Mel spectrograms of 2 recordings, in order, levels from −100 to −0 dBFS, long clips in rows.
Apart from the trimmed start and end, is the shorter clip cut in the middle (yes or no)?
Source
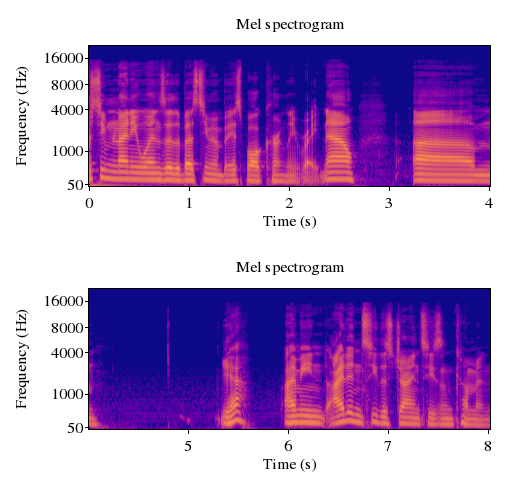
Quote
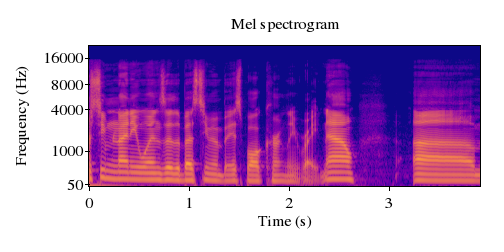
no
